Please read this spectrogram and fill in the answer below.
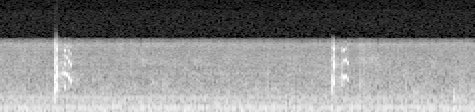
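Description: Two sharp, abrupt hiccups about three seconds apart against a quiet room hum.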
